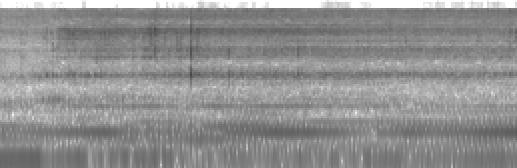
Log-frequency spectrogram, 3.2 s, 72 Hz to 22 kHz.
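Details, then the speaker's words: Philips GC9622/20 steam iron after its failed water pump was replaced: at power-on a steady low hum with a faint whine as the new pump fills the boiler and it starts heating. The pump is running normally. "เปิดเครื่องครับผมจะได้ยินเสียงในส่วนของตัวหม้อต้มนะครับต้มน้ำเลยนะครับได้ยินเสียงปั๊มนะครับผม"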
